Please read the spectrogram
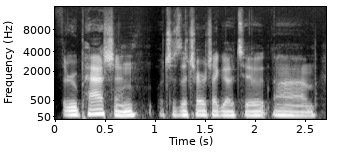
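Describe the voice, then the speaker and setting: A young man from Missouri with a very low voice, a guest on a faith podcast. He talks in a loose, rambling way, full of restarts and fillers. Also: flat delivery, normal speed, darkish tone, smooth. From southwest Missouri. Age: young adult. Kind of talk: casual faith podcast interview.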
